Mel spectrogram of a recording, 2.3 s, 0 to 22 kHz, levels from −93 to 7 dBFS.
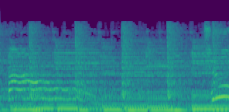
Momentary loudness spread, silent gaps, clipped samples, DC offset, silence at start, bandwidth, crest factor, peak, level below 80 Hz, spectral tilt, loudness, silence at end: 4 LU; none; under 0.1%; under 0.1%; 0 s; 11 kHz; 14 dB; -10 dBFS; -28 dBFS; -4.5 dB/octave; -25 LUFS; 0 s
